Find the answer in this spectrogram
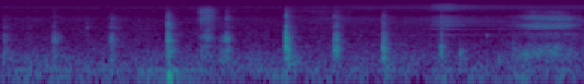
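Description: Faint close-up chewing with the mouth closed: soft wet mouth clicks about twice a second, then a short breathy hiss near the end.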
